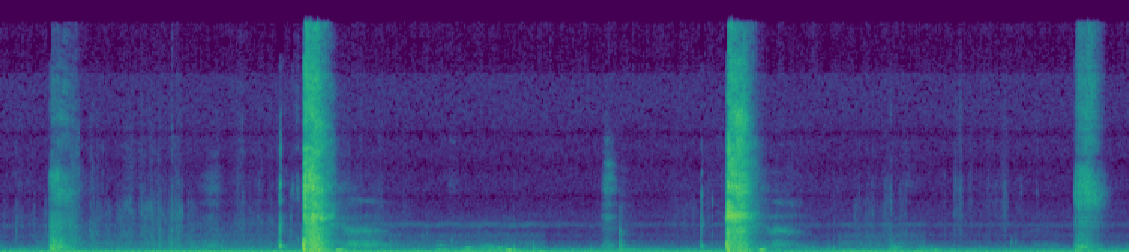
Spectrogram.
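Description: Three sharp, explosive sneezes in quick succession with brief breaths between; a short sneezing fit.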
